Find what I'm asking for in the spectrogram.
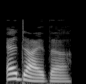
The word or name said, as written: edytha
